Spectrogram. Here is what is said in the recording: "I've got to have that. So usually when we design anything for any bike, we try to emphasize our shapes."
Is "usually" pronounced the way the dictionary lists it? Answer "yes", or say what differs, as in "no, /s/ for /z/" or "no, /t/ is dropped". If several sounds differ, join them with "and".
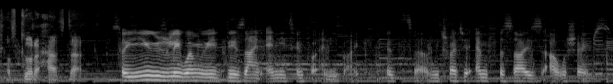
yes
